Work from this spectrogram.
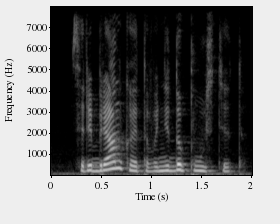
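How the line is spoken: Self-assured grunt. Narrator (Russian): самоуверенно хмыкнул Крутобок

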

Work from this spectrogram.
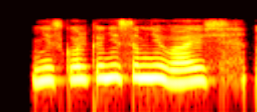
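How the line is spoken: Sigh. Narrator (Russian): вздохнул Мельников

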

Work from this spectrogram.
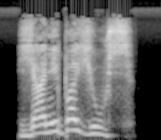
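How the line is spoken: Angry repetition. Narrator (Russian): злобно повторила она

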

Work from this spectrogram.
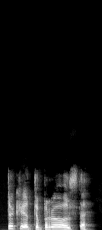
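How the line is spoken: Laughing. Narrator (Russian): засмеялся Кривозуб

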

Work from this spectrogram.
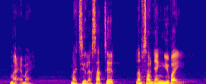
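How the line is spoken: Panicked shout. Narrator (Vietnamese): Sáu Chột thấy cái xác thối cứ bám lên mình, quát lên

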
